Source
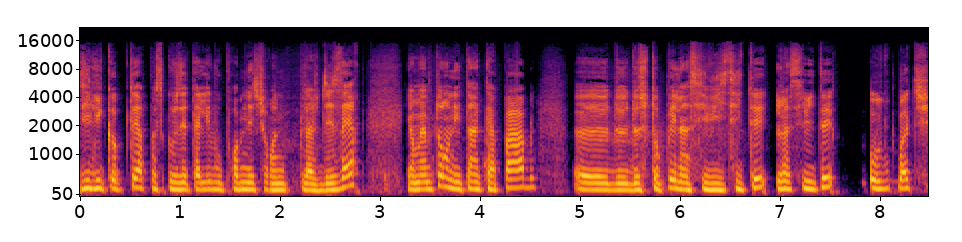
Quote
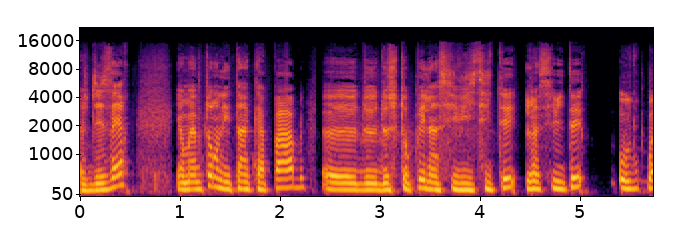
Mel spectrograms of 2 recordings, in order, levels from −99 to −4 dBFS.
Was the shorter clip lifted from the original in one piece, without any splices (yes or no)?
no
